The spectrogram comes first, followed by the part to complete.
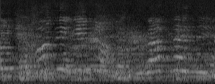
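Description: Several people's voices talking and calling out at once, some of them high-pitched.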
